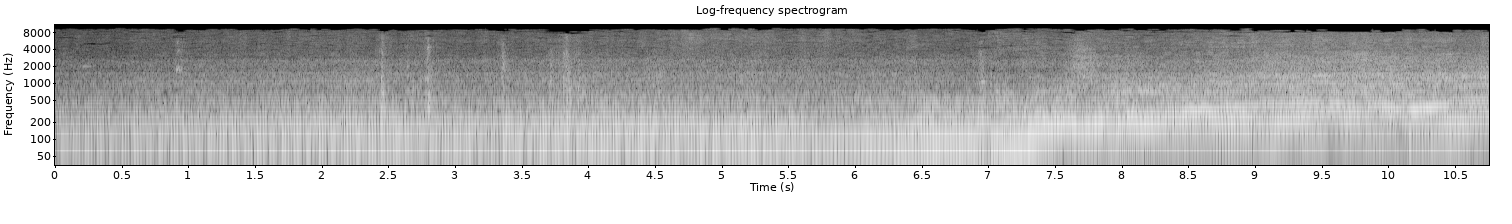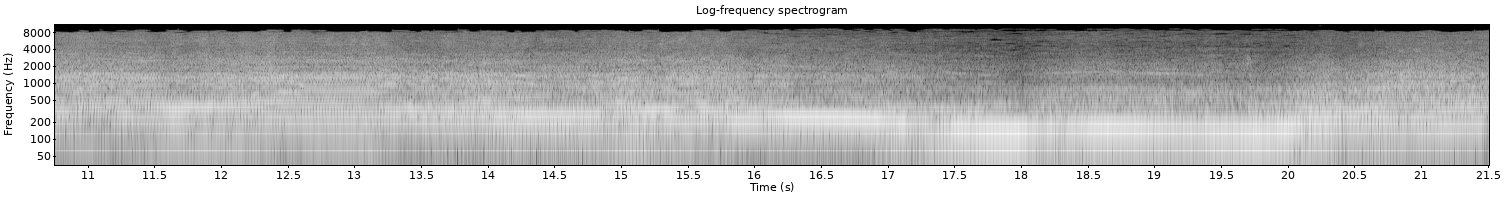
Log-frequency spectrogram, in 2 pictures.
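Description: Chevrolet Corvette Z06 V8 idling steadily, then revved hard about seven seconds in and held at high revs, its pitch rising and falling over and over. The rear tyres spin in a smoky burnout, adding a hiss beneath the engine.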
